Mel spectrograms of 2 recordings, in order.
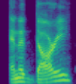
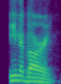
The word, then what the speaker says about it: Enagbare: Kinsley Enadari. Yeah, I butchered it earlier. Kingsley. Uh, hold on. I had the phonetic Enabari.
